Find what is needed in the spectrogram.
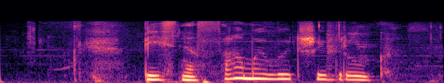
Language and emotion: Russian, positive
